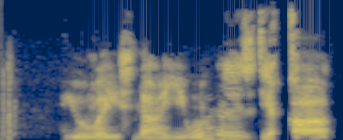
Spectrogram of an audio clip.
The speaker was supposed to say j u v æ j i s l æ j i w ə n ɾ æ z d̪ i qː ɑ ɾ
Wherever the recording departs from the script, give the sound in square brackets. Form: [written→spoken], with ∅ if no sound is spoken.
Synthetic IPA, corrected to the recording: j u v æ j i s l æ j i w ə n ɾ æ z d̪ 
